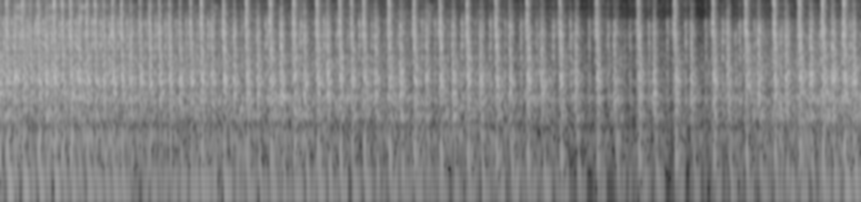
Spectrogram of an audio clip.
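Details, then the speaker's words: Lawn-Boy "bricktop" two-stroke mower, drill-spun: fast, even chuffing with no firing or speed pickup, cranks but never catches; owner suspects a plugged carburetor. "Carburetor's plugged up. Yeah, I think we got carburetor troubles."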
